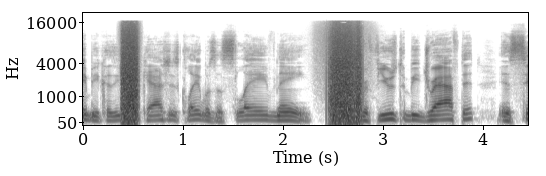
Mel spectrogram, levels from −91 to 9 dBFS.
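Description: Wireless microphone noise hits occur at 0.32 to 0.60 s and 2.23 to 3.00 s. The FM radio signal fades, so receiver noise rises as a swish of static over the speech.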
